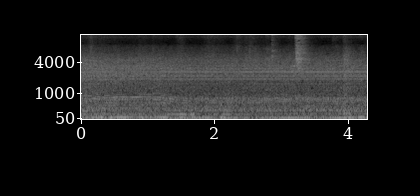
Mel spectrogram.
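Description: Volvo B8RLE bus's diesel engine heard from inside the passenger saloon: a steady low rumble, with a short hiss about three seconds in.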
